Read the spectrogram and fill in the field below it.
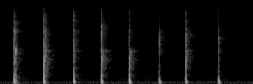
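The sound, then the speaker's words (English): A short round of applause from what sounds like a single person: eight sharp, evenly spaced, crisp claps over a faint steady hum with no talking. “And as always, we give you our round of applause.”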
